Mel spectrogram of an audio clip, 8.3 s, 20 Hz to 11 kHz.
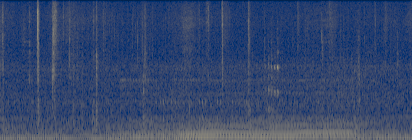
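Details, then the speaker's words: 1989 Honda CRX DX, D15B2 rebuilt under 500 miles earlier (after running on three cylinders), about 247,000 miles, driving up to 50: deep, even rumble rising smoothly under throttle then easing off, no knocks or misses; good pressure and temperature. "showing that uh the engine rebuild that we did worked it's running smooth good pressure good RPMs good temperature"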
